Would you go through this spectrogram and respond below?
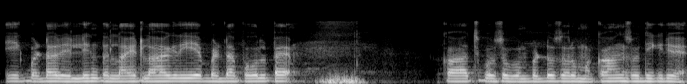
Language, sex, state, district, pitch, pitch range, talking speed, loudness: Marwari, male, Rajasthan, Nagaur, 140 Hz, 135-145 Hz, 165 wpm, -14 LUFS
